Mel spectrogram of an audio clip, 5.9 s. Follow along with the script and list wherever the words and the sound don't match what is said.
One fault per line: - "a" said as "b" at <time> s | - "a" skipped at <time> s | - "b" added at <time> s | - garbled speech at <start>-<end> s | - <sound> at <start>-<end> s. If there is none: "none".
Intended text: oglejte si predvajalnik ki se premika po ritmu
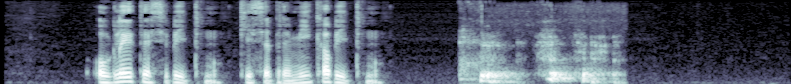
- "predvajalnik" said as "ritmu" at 1.3 s
- "po" skipped at 2.5 s
- laugh at 3.4-4.7 s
